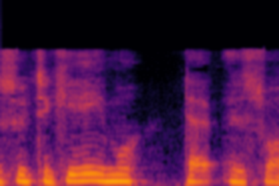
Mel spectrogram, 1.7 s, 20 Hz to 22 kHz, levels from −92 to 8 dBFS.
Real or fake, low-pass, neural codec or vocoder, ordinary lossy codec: fake; 7.2 kHz; codec, 16 kHz, 1 kbps, X-Codec, WavLM features, trained on Multilingual LibriSpeech; AAC, 32 kbps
